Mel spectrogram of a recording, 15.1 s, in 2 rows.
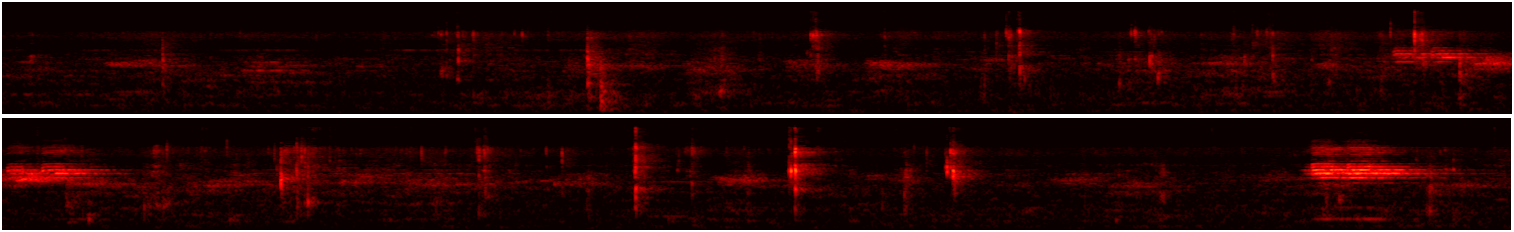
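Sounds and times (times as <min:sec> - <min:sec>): person chewing: 0:02.2 - 0:02.7, 0:03.6 - 0:12.5
wet mouth clicks and smacks: 0:04.9 - 0:07.2, 0:08.9 - 0:09.2, 0:09.9 - 0:12.5.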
